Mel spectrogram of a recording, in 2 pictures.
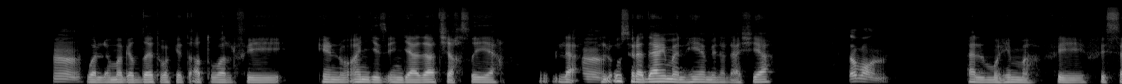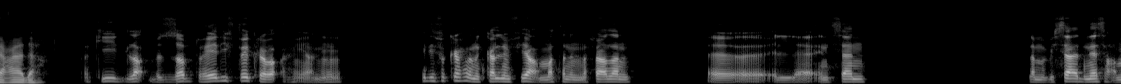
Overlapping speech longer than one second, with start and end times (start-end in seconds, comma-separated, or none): none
